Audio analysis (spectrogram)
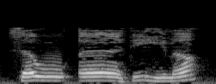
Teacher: فنقرأ بقصر الواو سوآتهما مع قصر البدل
